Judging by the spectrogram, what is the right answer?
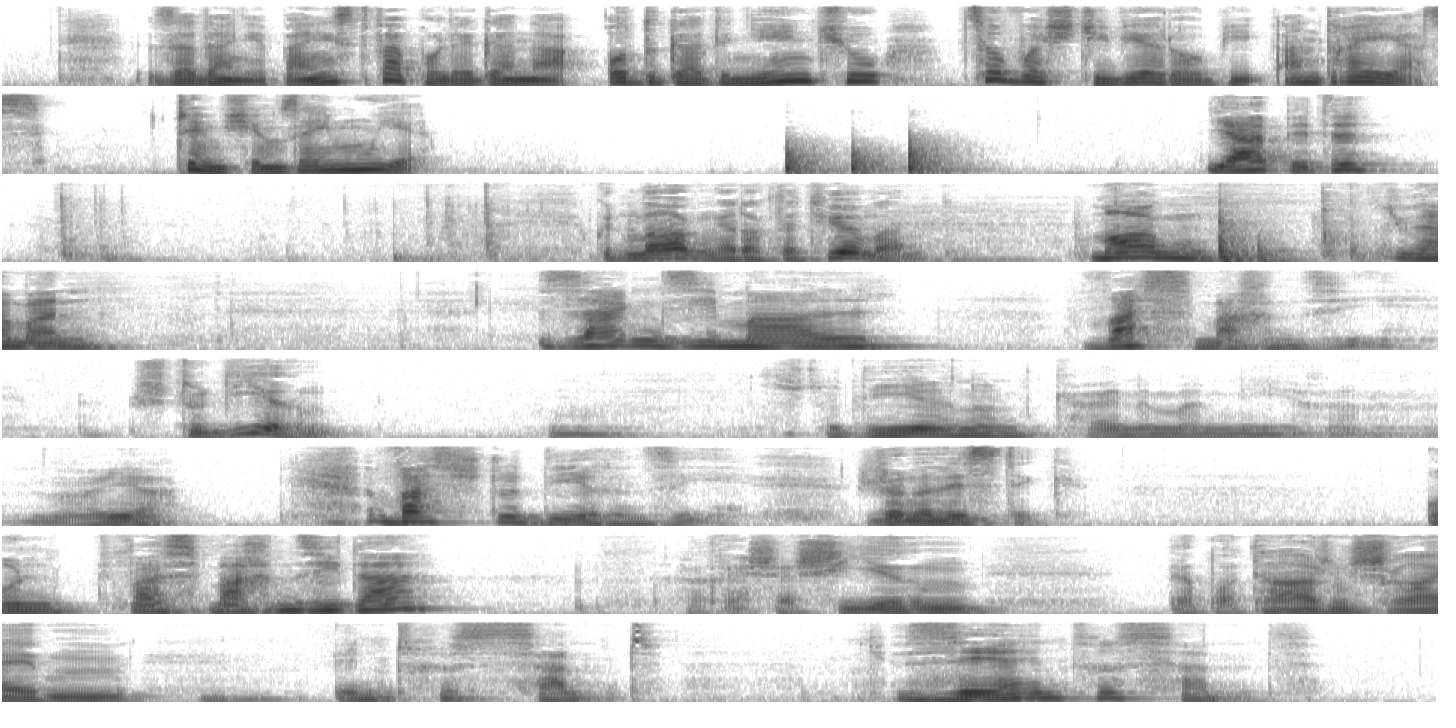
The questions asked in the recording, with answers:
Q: Zadanie Państwa polega na odgadnięciu, co właściwie robi Andreas.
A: Andrea zatem studiuje dziennikarstwo.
